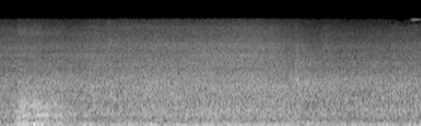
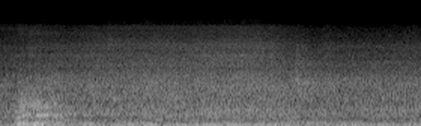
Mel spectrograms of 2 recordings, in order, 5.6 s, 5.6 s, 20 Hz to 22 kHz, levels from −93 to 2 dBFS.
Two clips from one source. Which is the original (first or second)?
second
